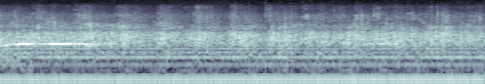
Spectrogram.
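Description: An audience applauds steadily for several seconds, a dense wash of many hands clapping at a sustained, even level with no voices over it.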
